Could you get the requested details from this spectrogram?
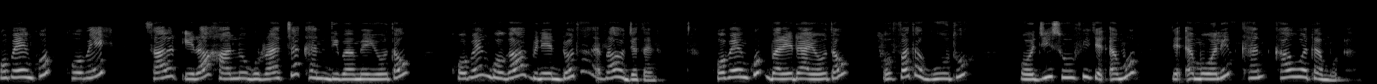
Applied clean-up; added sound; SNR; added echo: none; none; none; none.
